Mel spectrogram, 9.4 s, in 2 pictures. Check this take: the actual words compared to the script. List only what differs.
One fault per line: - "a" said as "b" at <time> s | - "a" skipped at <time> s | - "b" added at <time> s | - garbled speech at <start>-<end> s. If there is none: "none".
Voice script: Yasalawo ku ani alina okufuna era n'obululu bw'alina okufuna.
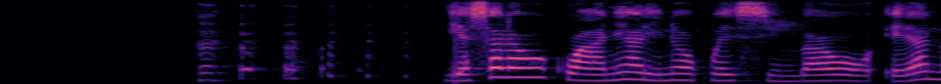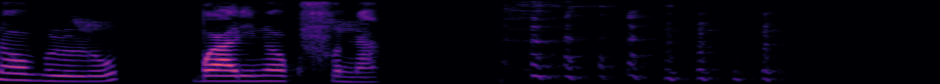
- "okufuna" said as "okwesimbawo" at 3.5 s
